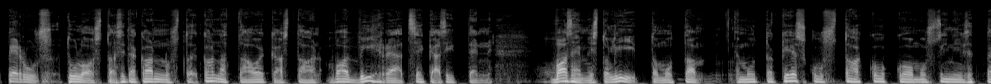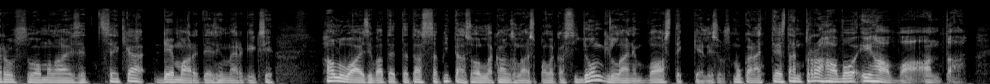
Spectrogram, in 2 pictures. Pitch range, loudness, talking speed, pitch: 95-125 Hz, -23 LUFS, 110 wpm, 110 Hz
